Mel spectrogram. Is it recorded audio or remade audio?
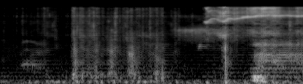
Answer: remade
